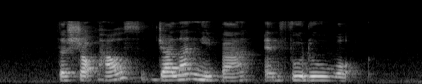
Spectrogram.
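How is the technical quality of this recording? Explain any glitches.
No glitches or technical faults can be heard here.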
